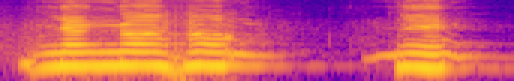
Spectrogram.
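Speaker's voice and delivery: high, loud laughing denial; a real amused protest. Real, not acted. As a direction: wave off the laughter, pitching up. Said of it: "No me burlo yo".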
